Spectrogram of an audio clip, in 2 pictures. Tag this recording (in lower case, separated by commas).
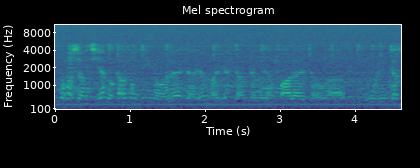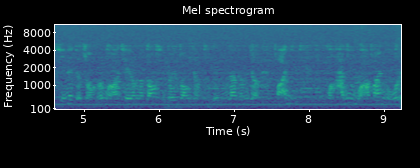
speech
